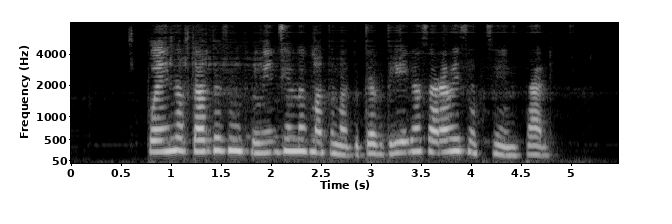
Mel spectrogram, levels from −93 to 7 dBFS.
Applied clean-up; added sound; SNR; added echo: neural mask model DeepFilterNet 3.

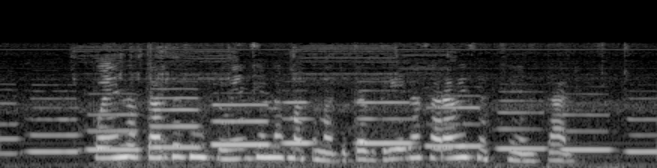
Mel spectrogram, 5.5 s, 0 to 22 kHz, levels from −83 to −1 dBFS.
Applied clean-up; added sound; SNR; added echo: none; Wind instrument, woodwind instrument; 4 dB; none.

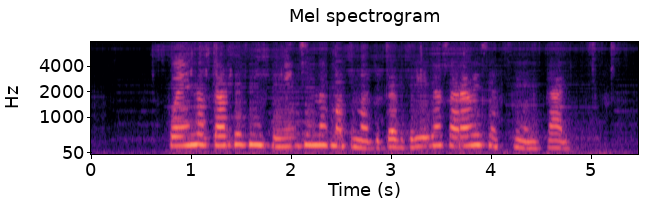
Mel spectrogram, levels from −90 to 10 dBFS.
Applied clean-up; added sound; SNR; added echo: neural separator model SepFormer DNS4.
